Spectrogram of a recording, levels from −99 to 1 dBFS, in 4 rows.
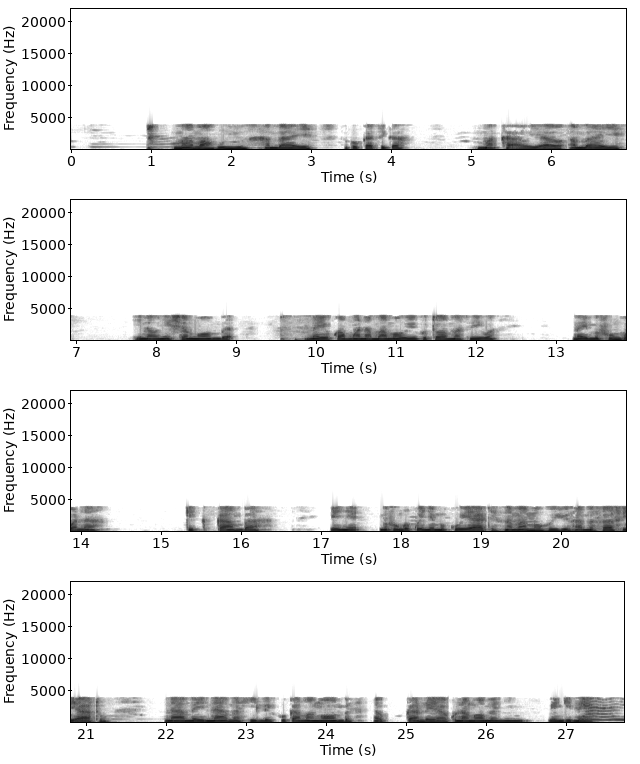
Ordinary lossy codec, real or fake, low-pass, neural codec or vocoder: AAC, 16 kbps; real; 7.2 kHz; none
